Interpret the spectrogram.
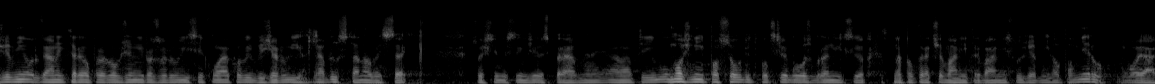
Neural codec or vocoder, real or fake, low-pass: codec, 32 kHz, 1.9 kbps, SNAC; fake; 10.8 kHz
